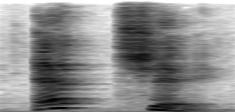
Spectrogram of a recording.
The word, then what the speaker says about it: Ecce: Ecce. Anytime a C is followed by an I or an E, it becomes a ch sound.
